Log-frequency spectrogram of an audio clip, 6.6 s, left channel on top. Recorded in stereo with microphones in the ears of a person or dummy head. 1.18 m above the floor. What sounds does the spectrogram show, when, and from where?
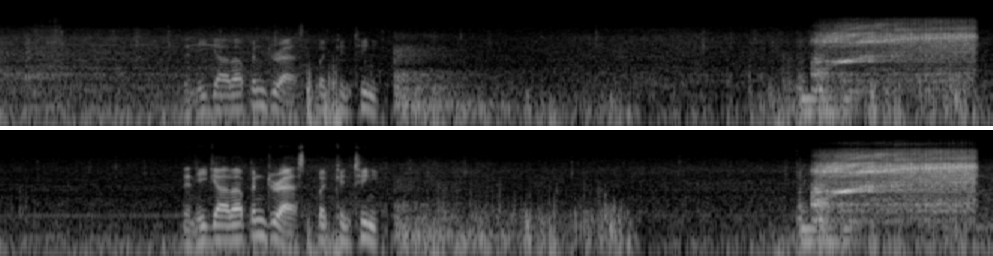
1.2 s a man speaking: 75° right (ahead or behind)
2.6 s a door slam: 45° left (ahead or behind)
5.3 s sawing: 35° right (ahead or behind)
